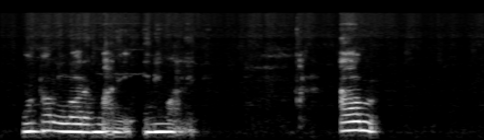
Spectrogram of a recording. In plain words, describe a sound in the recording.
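An older woman speaks calmly over an online call.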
